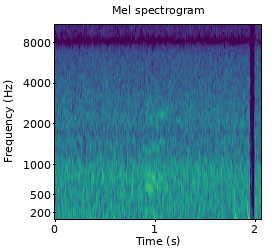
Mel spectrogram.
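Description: White water rushing through a small mountain stream in North Georgia, a constant close hiss and gurgle of fast current, ending in a sudden thump or handling knock.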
